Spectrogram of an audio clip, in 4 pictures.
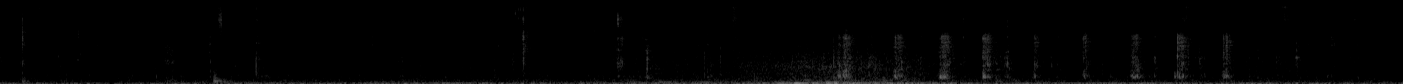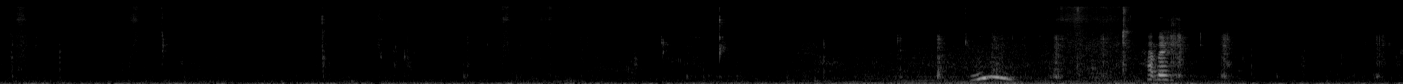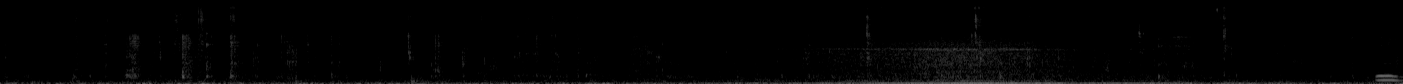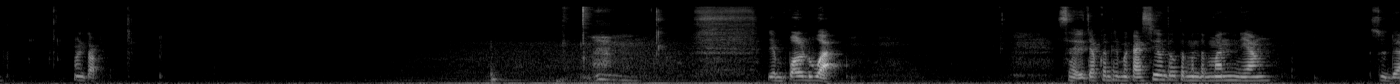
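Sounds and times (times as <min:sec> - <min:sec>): crunching and chewing: 0:00.1 - 0:36.9, 0:39.3 - 0:45.2.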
